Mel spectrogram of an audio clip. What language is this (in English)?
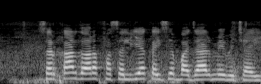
Bhojpuri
